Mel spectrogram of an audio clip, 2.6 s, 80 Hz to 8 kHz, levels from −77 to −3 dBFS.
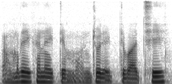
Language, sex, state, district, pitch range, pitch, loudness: Bengali, male, West Bengal, Cooch Behar, 115-135 Hz, 130 Hz, -16 LUFS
